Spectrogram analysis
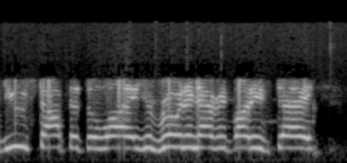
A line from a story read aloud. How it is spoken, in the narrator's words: the guy's yelling at him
